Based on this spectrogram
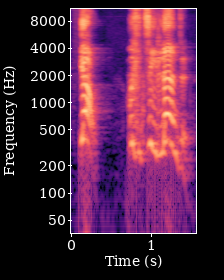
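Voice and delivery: high, loud youthful shout; excited call. Acted. Narancia shouting to the crew, high and excited. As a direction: call it out like you've spotted land.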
